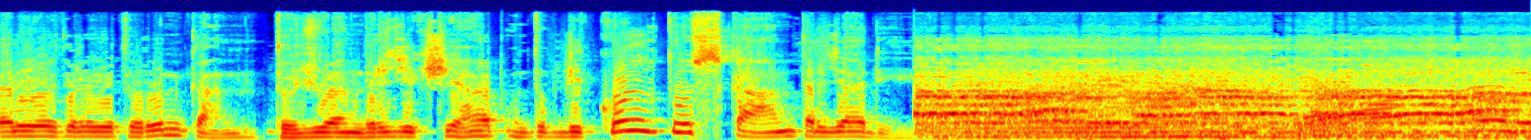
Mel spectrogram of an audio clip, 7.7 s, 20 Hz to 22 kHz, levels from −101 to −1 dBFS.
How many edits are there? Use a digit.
2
